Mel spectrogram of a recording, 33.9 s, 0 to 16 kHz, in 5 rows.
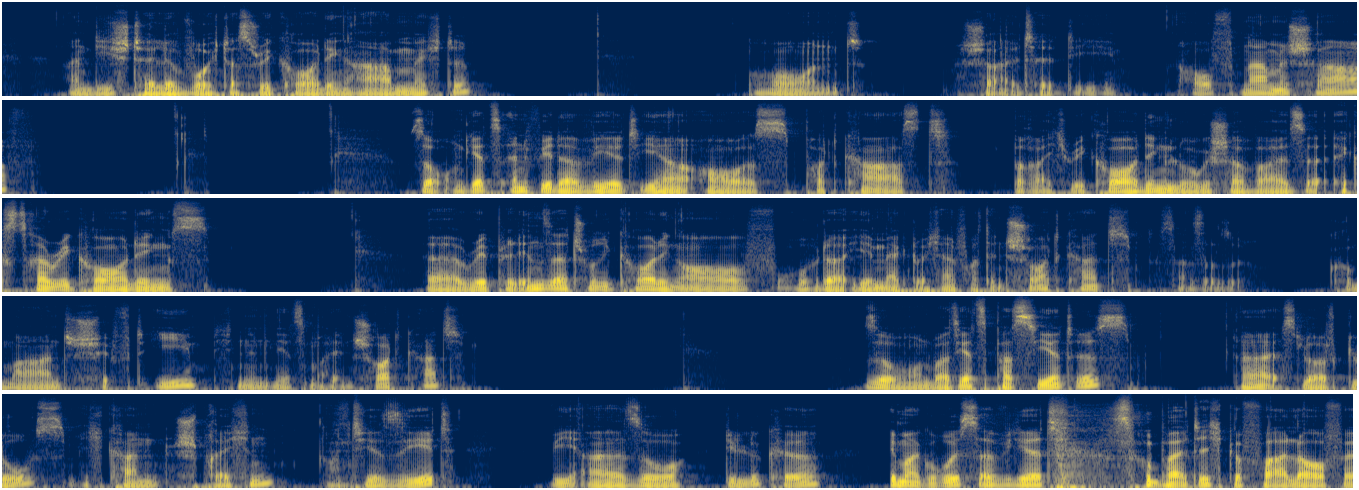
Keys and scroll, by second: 23.2 shift+super+i.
